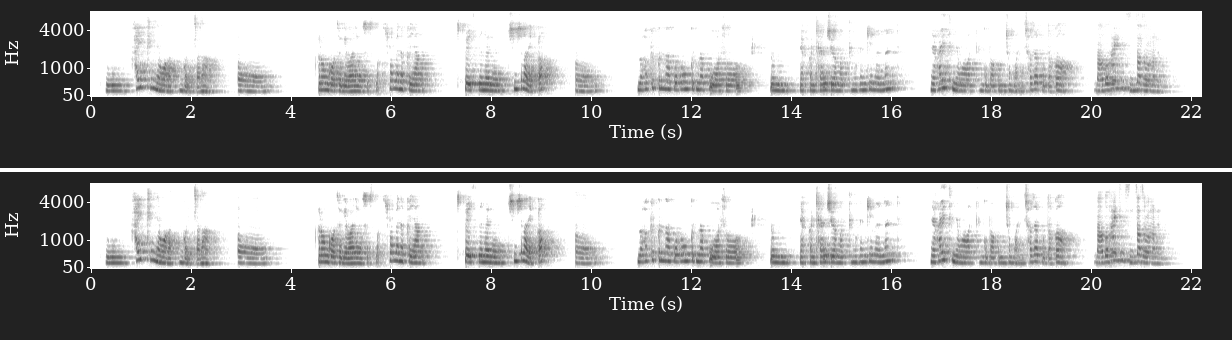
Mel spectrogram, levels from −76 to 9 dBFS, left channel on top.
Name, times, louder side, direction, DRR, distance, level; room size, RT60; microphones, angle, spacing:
voice 1, 0.3-2.4 4.5-6.7 7.5-9.1 10.9-13.0 13.6-16.1 16.8-19.5, right 1 dB, 35° right, 3 dB, 2.4 m, -28 dB
voice 2, 2.9-3.6 9.7-10.2 20.0-21.4, right 1 dB, 80° right, 9 dB, 4.5 m, -32 dB
23.5 x 16.5 x 9.6 m, 0.76 s
head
